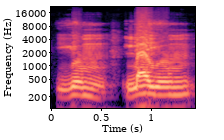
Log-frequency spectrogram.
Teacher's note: मीम में क्यों मिला रहे हैं, क्योंकि नून साकिन के बाद बा है, तो नून की आवाज़ को मीम में क़ल्ब कर दे रहे हैं, यानी चेंज कर दे रहे हैं।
